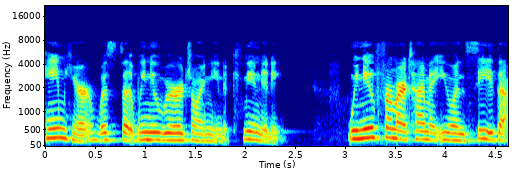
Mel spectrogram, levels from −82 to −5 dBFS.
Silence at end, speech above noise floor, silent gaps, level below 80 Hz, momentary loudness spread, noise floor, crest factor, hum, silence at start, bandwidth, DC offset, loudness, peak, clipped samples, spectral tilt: 0 s; 40 dB; none; -70 dBFS; 10 LU; -61 dBFS; 18 dB; none; 0 s; 8 kHz; under 0.1%; -21 LUFS; -4 dBFS; under 0.1%; -3.5 dB/octave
